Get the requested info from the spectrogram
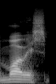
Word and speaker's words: Maurice: I think Americans normally pronounce the name Maurice, but I'm sorry, I can't do that. So Maurice Baring, B-A-R-I-N-G.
